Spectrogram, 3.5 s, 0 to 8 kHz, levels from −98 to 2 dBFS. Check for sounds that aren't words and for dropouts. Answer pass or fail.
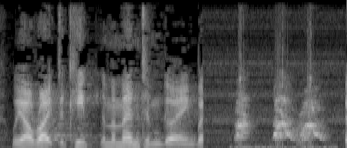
fail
